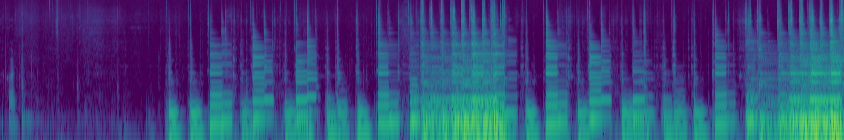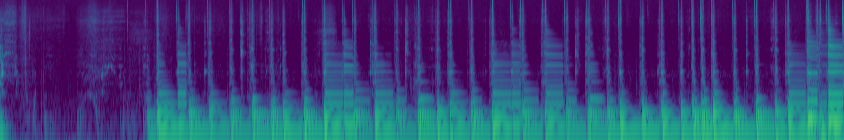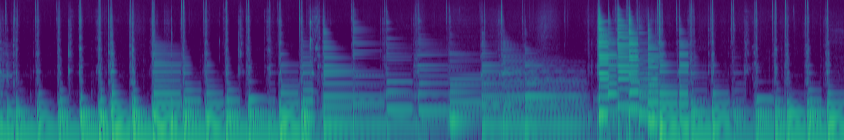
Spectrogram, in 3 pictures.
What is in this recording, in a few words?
GTR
